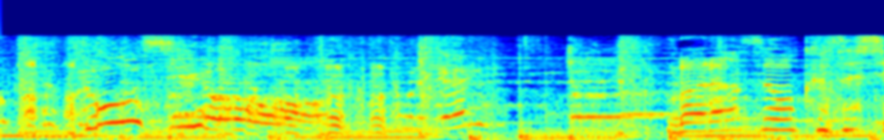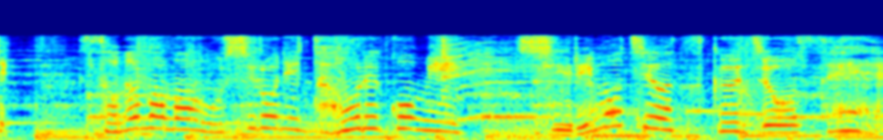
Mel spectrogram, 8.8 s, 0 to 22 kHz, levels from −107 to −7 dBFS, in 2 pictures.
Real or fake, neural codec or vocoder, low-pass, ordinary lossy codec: fake; codec, 16 kHz, 16 kbps, FreqCodec, smaller model; none; none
